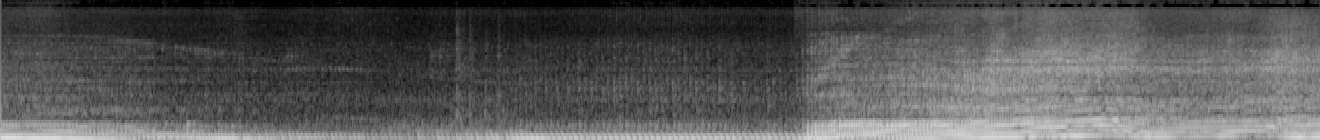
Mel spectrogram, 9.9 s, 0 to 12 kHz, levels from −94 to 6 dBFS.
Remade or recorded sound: recorded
